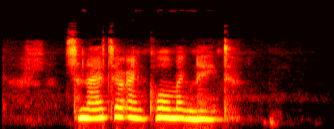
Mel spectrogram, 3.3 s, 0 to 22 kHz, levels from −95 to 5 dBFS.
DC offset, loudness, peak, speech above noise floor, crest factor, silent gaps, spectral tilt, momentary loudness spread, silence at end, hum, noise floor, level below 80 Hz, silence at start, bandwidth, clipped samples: under 0.1%; -17 LUFS; -4 dBFS; 59 dB; 14 dB; none; -4 dB/octave; 13 LU; 1 s; none; -75 dBFS; -66 dBFS; 0.65 s; 7.8 kHz; under 0.1%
